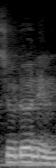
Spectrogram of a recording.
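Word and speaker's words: pseudonym: स्यूडोनिम P silent रहता है, इसे स्यूडोनिम बोला जाता है।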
